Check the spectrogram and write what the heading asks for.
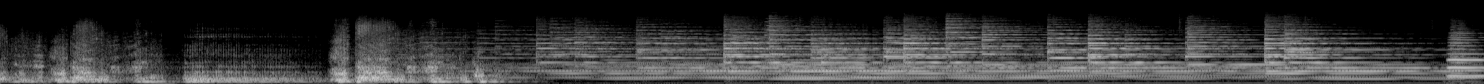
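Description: The MGM lion roaring twice, the second roar ending about five seconds in. Then a slow melody rung on bells, each note struck and left ringing.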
